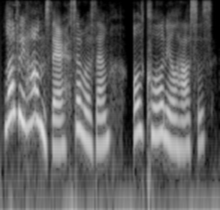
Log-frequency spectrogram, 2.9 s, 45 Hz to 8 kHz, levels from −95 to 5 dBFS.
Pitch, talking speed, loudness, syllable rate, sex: 290 Hz, 165 wpm, -17 LUFS, 6.6 syllables/s, female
